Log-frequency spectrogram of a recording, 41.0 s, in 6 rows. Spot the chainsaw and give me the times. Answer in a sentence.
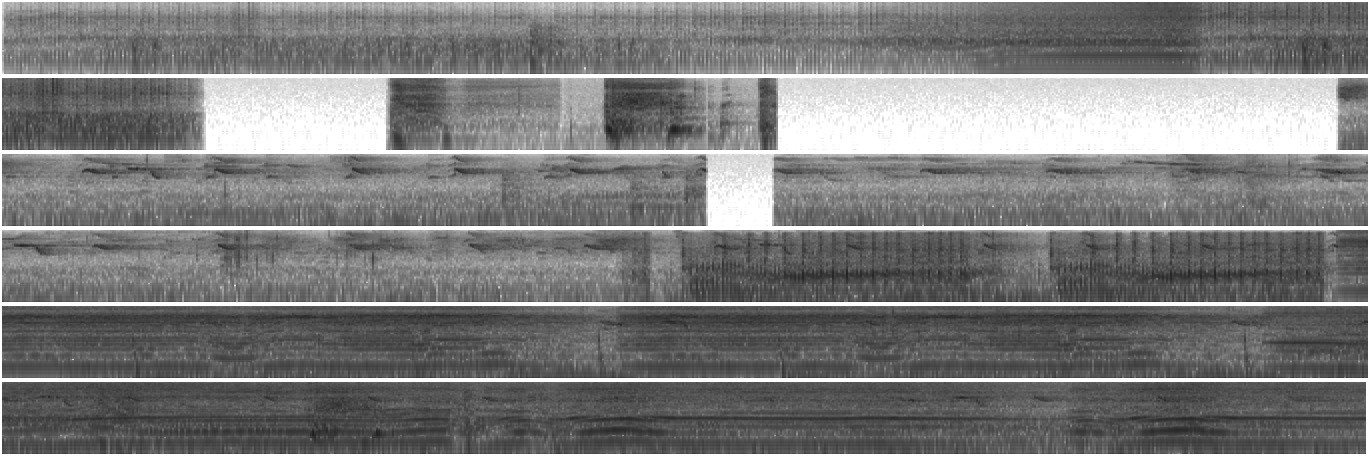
The chainsaw can be heard from 0.0 to 7.8 s and from 23.6 to 40.9 s.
